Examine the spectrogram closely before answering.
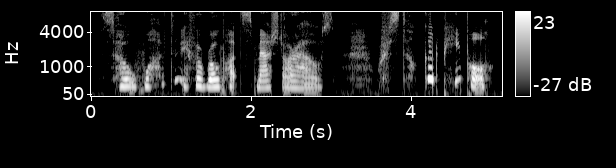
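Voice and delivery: breathy, broken sobbing whisper; mother sobbing on the floor. A narrator's reading. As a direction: cry the words out through tears. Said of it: "she sobs".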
